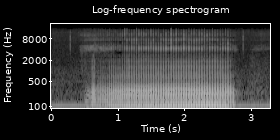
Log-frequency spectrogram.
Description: She wouldn't believe me when I told her she snored.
